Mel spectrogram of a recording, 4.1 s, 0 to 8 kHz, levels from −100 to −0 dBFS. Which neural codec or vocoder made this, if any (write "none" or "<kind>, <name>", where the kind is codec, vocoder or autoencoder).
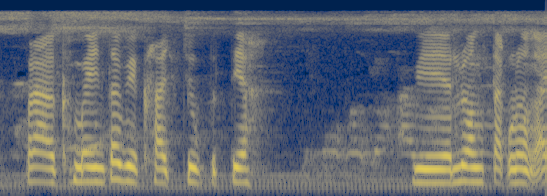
none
